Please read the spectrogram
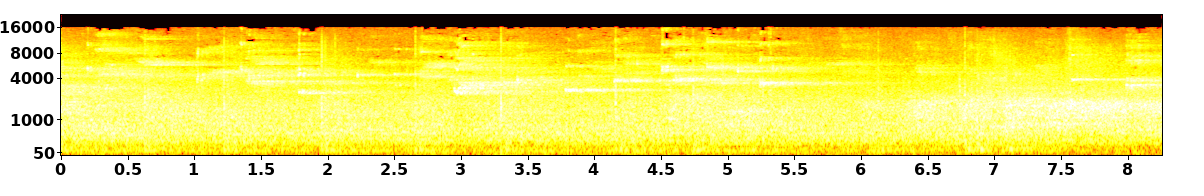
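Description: Basketball game play on a hardwood court: sneakers squeaking on the floor in many short, high-pitched chirps, with the ball bouncing now and then.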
